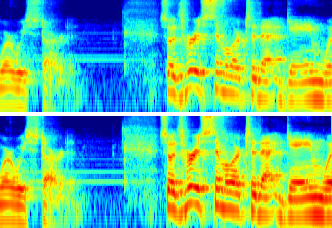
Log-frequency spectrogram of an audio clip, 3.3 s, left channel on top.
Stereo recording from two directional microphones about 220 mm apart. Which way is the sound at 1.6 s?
25° right (ahead or behind).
